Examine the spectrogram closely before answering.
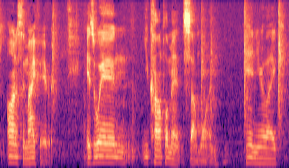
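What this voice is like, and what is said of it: Usual voice. Nothing is said of it.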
